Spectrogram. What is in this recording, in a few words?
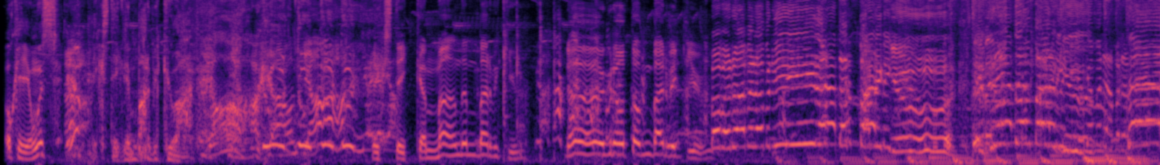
NL, VO; Home; 30s; Ethias; Skibidou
